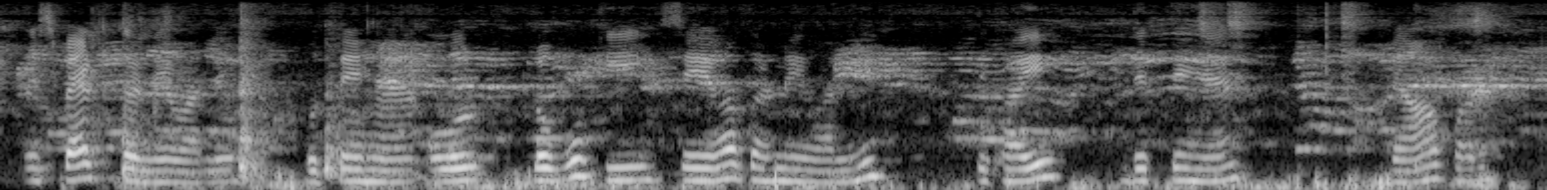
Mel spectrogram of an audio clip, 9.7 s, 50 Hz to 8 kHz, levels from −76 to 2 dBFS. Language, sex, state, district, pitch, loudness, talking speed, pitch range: Hindi, female, Haryana, Rohtak, 195 Hz, -17 LUFS, 100 wpm, 185-210 Hz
